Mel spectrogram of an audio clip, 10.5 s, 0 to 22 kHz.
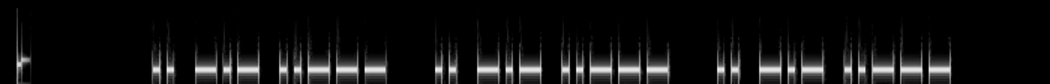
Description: Morse code, heard as a keyed tone, about 17 wpm, 700 Hz. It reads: IK2 IK2 IK2
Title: Callsign Prefixes for Top 25 DXCC - Repeated 3x - 17wpm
